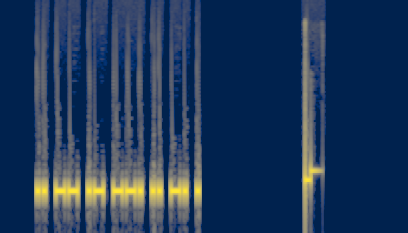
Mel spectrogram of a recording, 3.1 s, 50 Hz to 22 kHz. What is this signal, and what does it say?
Morse code, heard as a keyed tone, about 53 wpm, 700 Hz. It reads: IMAGINE
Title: Sentences from Top 1400 Words - New Word Drill - 50wpm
